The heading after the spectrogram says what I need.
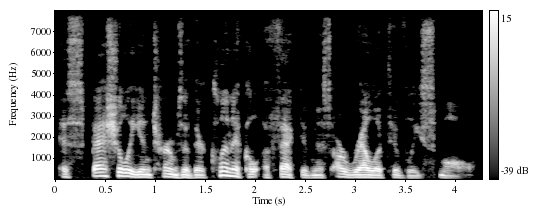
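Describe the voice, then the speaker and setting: A man speaking as a medical expert in an interview, explaining clinical guidance in a measured, methodical way. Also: mid-range voice, a little mellow, no room sound, clean studio sound.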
